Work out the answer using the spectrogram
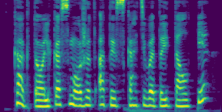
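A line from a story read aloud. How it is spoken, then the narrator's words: Interjecting with dry laugh. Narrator (Russian): вмешалась леди Марджери, скупо рассмеявшись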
